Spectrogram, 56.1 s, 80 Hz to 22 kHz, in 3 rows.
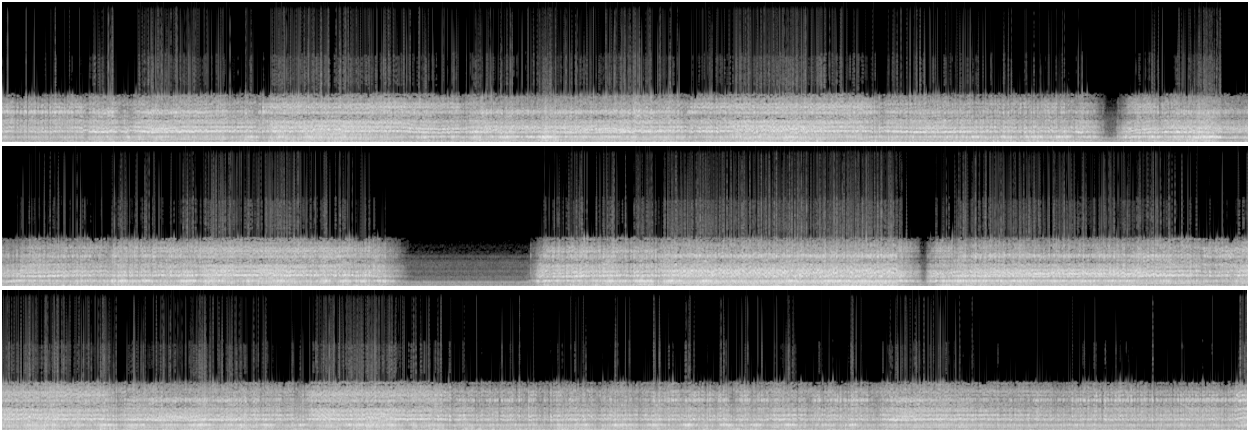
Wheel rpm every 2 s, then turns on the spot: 160, 160, 160, 150, 150, 160, 160, 160, 100, 140, 160, 160, 30, 90, 160, 160, 120, 160, 160, 160, 160, 160, 160, 160, 160, 160, 170, 170.
none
